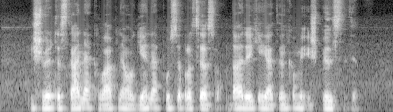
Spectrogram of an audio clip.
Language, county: Lithuanian, Kaunas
